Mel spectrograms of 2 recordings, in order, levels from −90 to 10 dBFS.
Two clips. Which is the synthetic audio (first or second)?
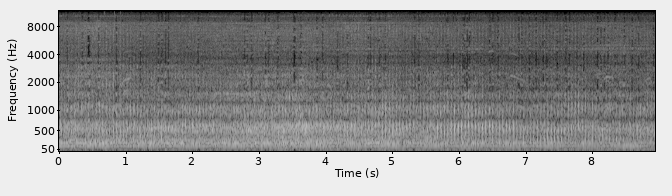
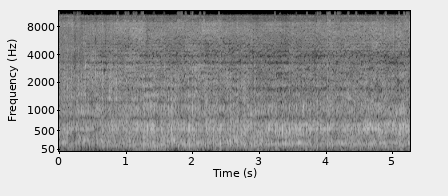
second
